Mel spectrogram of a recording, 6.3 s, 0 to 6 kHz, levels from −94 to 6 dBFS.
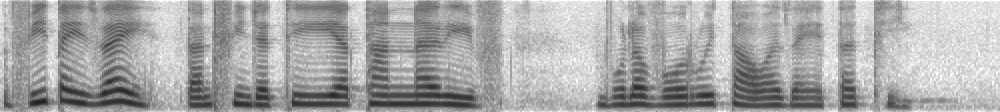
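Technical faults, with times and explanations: Throughout, aliasing: content above 6 kHz folds back into wrong frequencies, making sibilants gritty and metallic, well below the signal; unlike plain low-pass dulling, the spectrum stays full right up to the 6 kHz edge, which fits a drop to a 12 kHz rate without filtering.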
